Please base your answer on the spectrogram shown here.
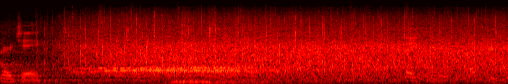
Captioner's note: audience applauding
